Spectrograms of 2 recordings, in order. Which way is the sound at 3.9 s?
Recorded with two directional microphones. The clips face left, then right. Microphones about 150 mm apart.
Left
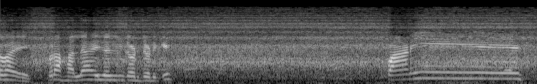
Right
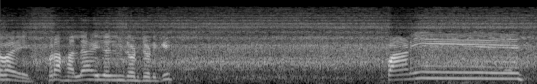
15° right (ahead or behind).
